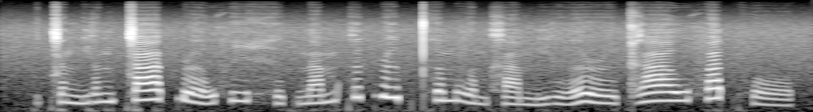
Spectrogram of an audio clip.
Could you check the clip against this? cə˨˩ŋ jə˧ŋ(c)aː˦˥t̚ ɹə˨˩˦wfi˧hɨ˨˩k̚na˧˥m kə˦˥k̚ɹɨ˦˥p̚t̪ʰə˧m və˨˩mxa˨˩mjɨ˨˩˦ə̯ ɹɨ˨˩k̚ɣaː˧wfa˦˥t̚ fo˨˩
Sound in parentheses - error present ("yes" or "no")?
no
